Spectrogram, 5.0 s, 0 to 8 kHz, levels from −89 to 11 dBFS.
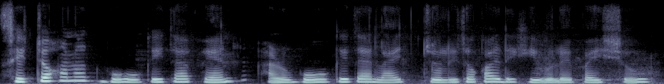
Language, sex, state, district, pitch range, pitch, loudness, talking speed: Assamese, female, Assam, Kamrup Metropolitan, 220-265 Hz, 240 Hz, -19 LUFS, 120 wpm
